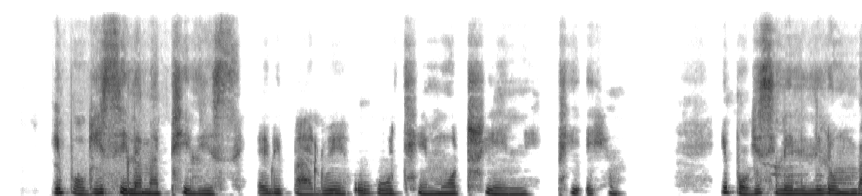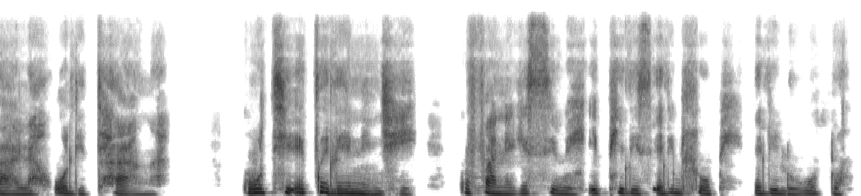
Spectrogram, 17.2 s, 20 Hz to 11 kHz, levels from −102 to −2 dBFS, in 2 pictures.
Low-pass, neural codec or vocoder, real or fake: 9.9 kHz; vocoder, 48 kHz, 128 mel bands, Vocos; fake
